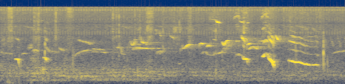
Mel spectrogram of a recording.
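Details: Rhodesian Ridgeback puppies outdoors give high, wavering whines and short yips, some rising then sliding down, overlapping in quick succession over a steady low background hum.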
